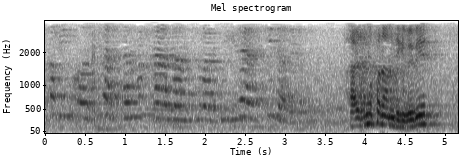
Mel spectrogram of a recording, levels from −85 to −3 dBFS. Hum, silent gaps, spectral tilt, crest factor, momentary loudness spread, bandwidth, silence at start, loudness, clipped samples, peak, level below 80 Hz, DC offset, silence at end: none; none; -10 dB/octave; 18 dB; 15 LU; 3.9 kHz; 0 s; -18 LUFS; under 0.1%; 0 dBFS; -50 dBFS; under 0.1%; 0 s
